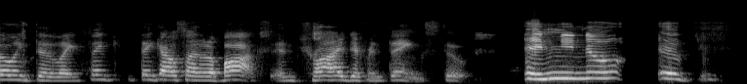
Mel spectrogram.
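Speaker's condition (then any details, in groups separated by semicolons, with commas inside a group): Cerebral palsy; since childhood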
